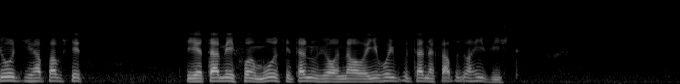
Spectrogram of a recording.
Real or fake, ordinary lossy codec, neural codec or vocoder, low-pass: real; none; none; none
